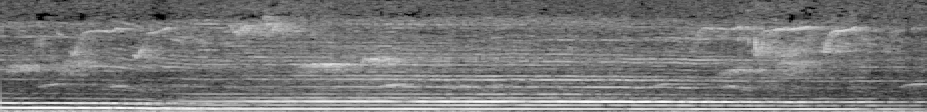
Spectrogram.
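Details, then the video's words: Single dog howl that slides down from a higher tone into a long, low, steady note sustained for nearly four seconds, gently wavering near the close. "howling dog sounds"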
